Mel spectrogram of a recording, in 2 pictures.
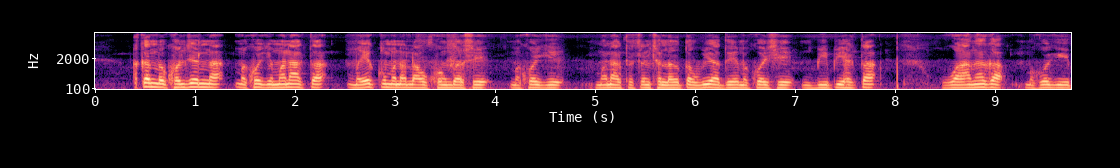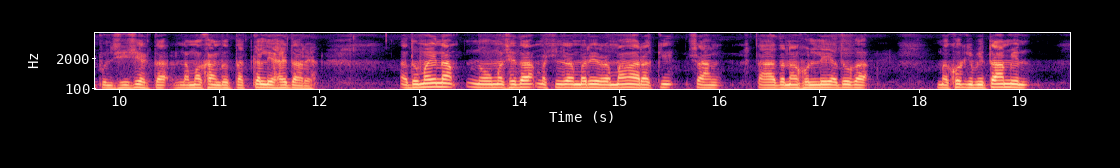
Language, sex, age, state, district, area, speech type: Manipuri, male, 60+, Manipur, Tengnoupal, rural, spontaneous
